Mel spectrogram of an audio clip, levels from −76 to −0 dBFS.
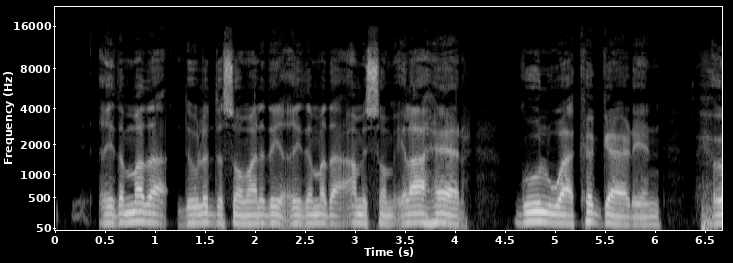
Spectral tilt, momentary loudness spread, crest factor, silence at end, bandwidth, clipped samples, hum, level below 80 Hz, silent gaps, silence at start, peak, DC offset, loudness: -5 dB/octave; 13 LU; 16 dB; 0 s; 15.5 kHz; under 0.1%; none; -46 dBFS; none; 0.45 s; -4 dBFS; under 0.1%; -20 LUFS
